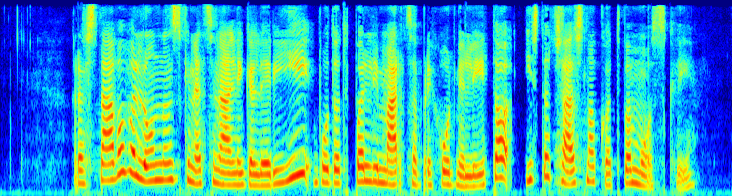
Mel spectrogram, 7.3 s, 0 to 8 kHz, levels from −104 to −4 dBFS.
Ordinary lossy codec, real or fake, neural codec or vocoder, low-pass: AAC, 32 kbps; fake; codec, 16 kHz, 4.8 kbps, FACodec; 7.2 kHz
